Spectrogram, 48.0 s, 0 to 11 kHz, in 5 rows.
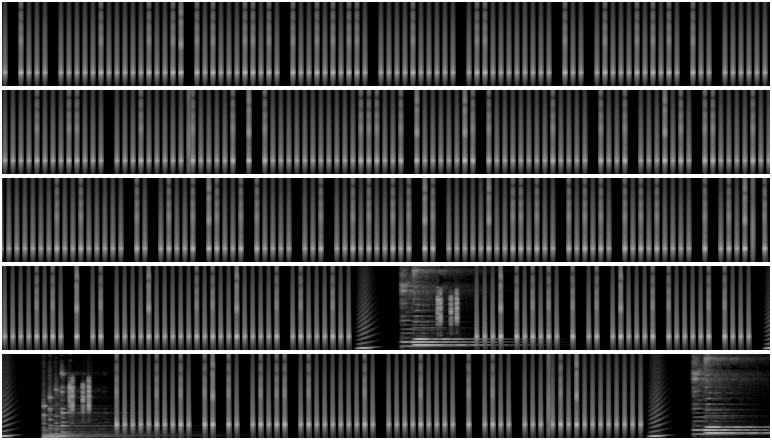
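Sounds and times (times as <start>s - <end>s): message chime: 33.8s - 35.3s, 38.9s - 40.5s, 47.1s - 48.0s
phone keyboard typing clicks: 34.0s - 38.2s, 38.9s - 46.4s
keyboard tap clicks: 34.2s - 35.7s, 39.0s - 40.8s.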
